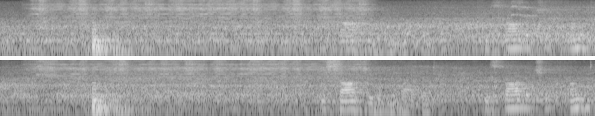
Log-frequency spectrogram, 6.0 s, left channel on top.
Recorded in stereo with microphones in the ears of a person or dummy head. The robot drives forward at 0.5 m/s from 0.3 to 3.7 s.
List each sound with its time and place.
0.9 s a cupboard door: centre (ahead or behind), 0.7 m; by 1.4 s 5° right (ahead or behind), 0.5 m
3.2 s a man speaking: 65° right (ahead or behind), 0.5 m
